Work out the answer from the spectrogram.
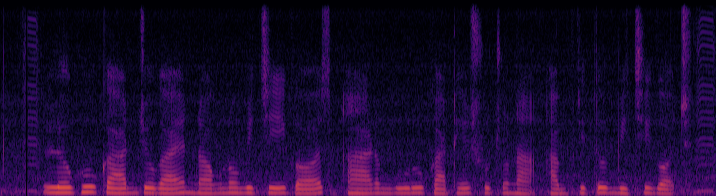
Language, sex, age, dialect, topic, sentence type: Bengali, female, 18-24, Rajbangshi, agriculture, statement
